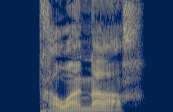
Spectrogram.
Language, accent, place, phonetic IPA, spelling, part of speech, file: German, Germany, Berlin, [ˌtʁaʊ̯ɐ ˈnaːx], trauer nach, verb, De-trauer nach.ogg
- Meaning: inflection of nachtrauern: 1. first-person singular present 2. singular imperative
